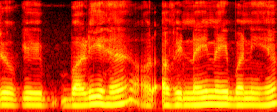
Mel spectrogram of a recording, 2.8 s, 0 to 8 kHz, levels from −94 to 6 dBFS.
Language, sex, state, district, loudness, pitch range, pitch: Hindi, male, Uttar Pradesh, Jyotiba Phule Nagar, -16 LUFS, 125-140 Hz, 130 Hz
